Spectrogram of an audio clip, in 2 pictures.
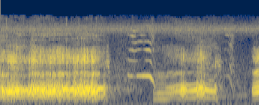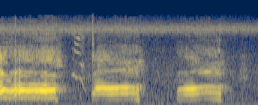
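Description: A giant panda calls with short, nasal, goat-like bleats that waver in pitch and come in quick succession. A rougher, breathy burst opens the sequence before the clearer bleats follow.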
